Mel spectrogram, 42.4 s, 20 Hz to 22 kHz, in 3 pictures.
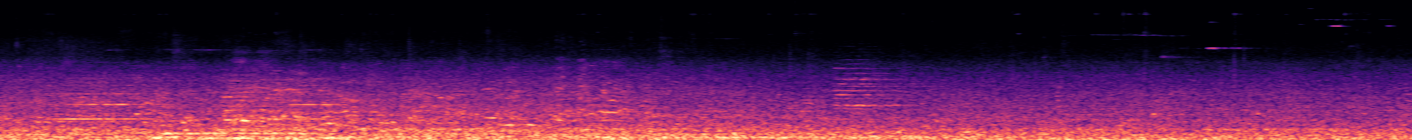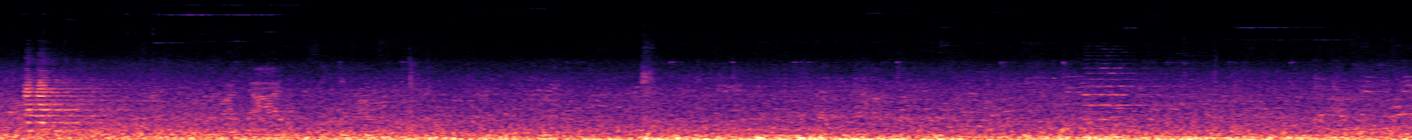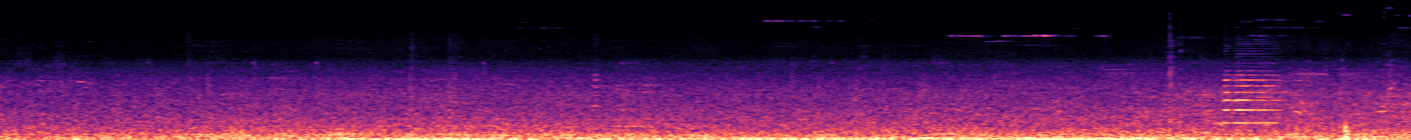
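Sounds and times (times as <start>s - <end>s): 
urban daytime street traffic: 0.0s - 42.3s
car horns in urban traffic: 14.4s - 15.2s, 24.9s - 25.8s, 40.2s - 42.0s.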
